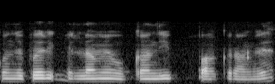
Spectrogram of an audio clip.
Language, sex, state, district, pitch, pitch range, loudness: Tamil, male, Tamil Nadu, Nilgiris, 135 Hz, 130-140 Hz, -17 LUFS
